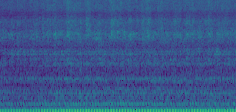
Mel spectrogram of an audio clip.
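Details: Dodge Neon mini-stock race car, first start in about two years: steady, even idle with a smooth low pulse about four per second and no knocks or misses; charging with lots of oil pressure; healthy.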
